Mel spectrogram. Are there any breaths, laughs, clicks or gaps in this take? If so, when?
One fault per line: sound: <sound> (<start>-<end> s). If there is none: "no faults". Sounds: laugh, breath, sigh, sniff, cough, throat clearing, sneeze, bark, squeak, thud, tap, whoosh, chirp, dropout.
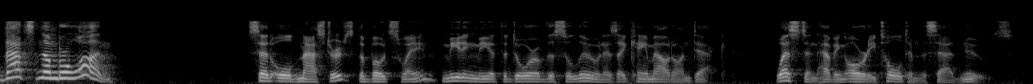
no faults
